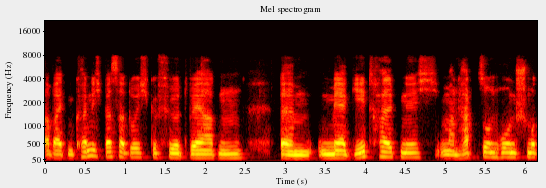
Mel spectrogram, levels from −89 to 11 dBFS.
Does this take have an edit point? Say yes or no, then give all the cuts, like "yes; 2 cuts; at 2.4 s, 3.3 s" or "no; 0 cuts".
no; 0 cuts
